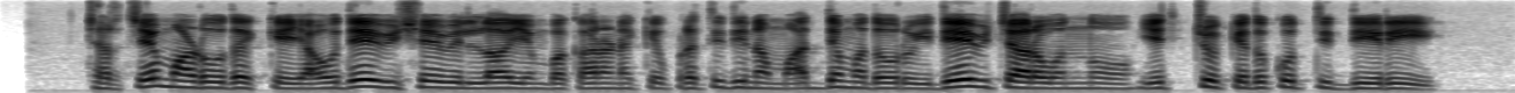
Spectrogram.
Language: Kannada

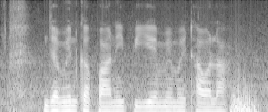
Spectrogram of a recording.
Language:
Bhojpuri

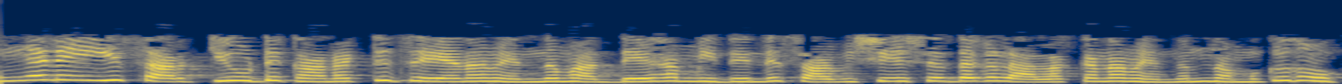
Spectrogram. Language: Malayalam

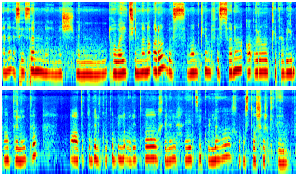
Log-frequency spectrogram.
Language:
Egyptian Arabic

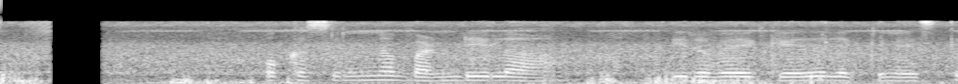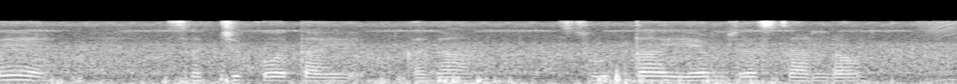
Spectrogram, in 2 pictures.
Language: Telugu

